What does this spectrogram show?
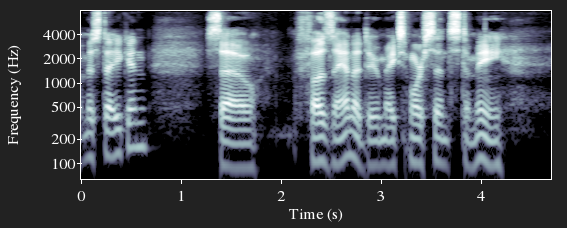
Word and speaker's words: Faxanadu: a z sound but the title is a combination of the word famicom and xanadu if i not mistaken so fuzzanadoo makes more sense to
